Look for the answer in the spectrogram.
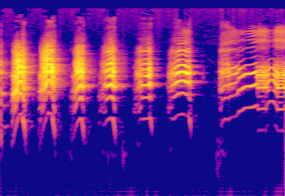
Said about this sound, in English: Snorted. You just snorted.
